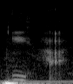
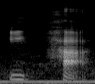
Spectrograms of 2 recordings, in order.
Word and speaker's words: hija: J's are pronounced like H's in Spanish, and H's are silent. So it's pronounced hijo, not hijo, or however else you would try to pronounce it. Hijo and hija, all right?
